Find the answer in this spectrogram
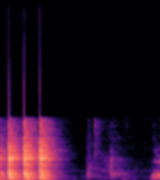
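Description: A spoon knocking sharply against the rim of a mixing bowl in a quick run of about five taps a second, knocking softened butter off into the cookie mixture.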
